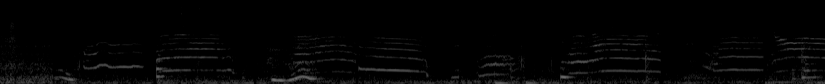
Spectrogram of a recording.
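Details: Tybalt the cat greeting at homecoming with his welcome home meows: a run of drawn-out, harmonic-rich meows, some rising then falling, repeated one after another with short gaps, plus lower brief sounds between them.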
